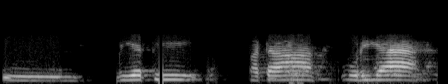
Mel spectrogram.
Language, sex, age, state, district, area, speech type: Maithili, female, 60+, Bihar, Supaul, rural, conversation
